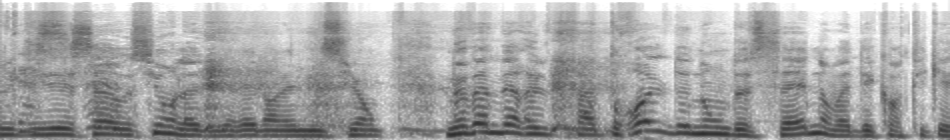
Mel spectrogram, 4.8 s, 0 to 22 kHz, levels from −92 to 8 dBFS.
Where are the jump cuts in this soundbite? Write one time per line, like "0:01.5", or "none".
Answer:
none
